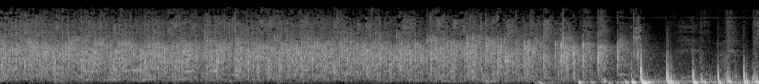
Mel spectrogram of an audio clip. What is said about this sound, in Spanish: Ya está con nosotros Berto Romero. Un aplauso para él.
